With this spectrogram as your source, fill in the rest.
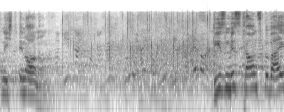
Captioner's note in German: Applaus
